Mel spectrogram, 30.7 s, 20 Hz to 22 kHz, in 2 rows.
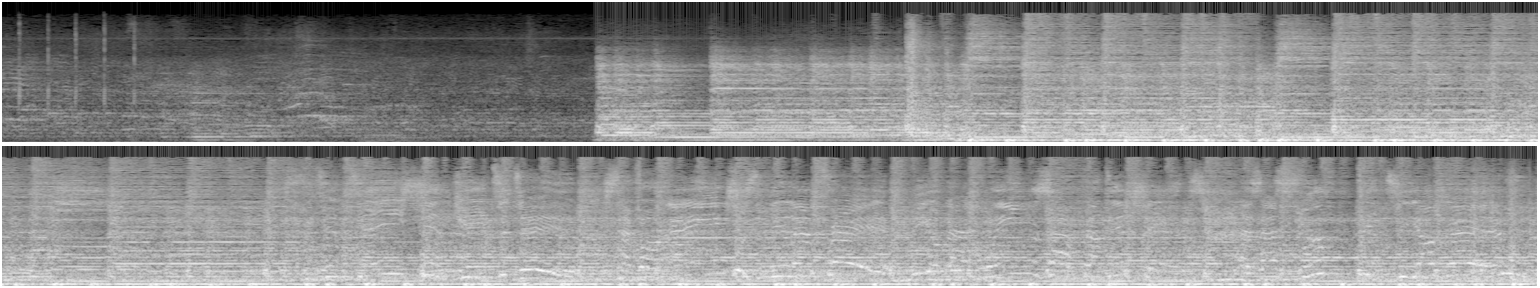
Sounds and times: Blues: 5.9s - 30.7s
Rhythm and blues: 6.0s - 30.7s.

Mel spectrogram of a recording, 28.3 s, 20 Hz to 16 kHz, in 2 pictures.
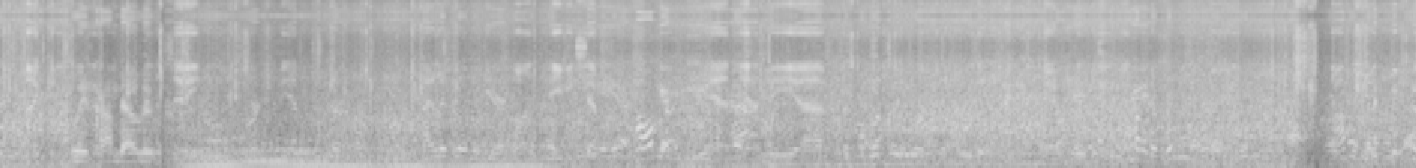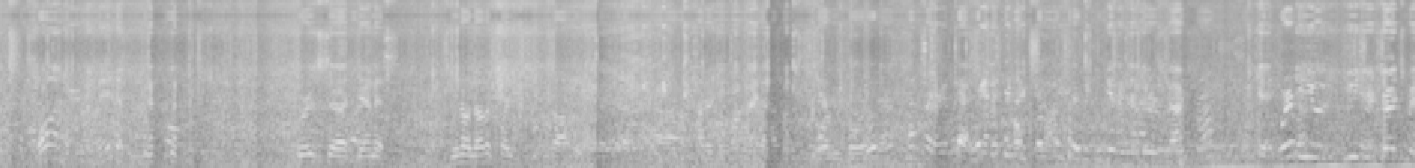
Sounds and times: Speech: 0.0s - 3.6s, 4.2s - 16.3s, 17.0s - 28.3s
Bus: 0.0s - 28.3s.

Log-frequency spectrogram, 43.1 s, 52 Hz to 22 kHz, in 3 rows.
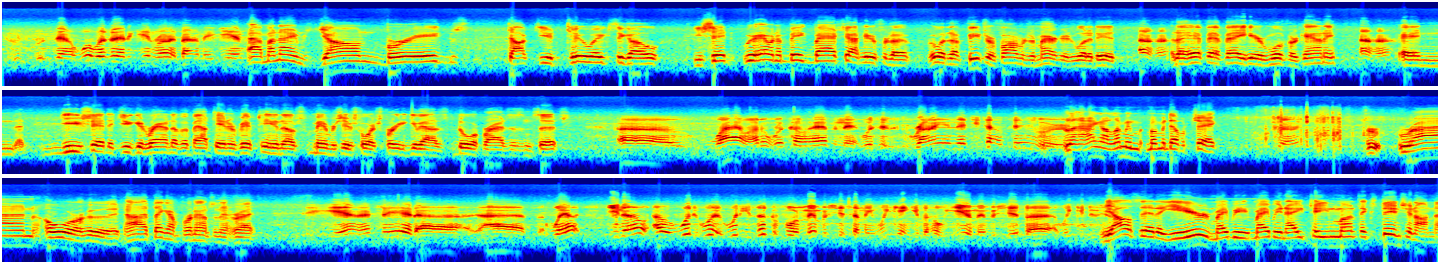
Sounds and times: Speech: 0.0s - 26.5s, 27.1s - 27.4s, 28.0s - 43.0s.

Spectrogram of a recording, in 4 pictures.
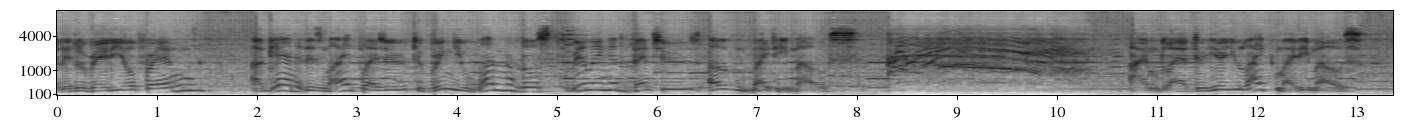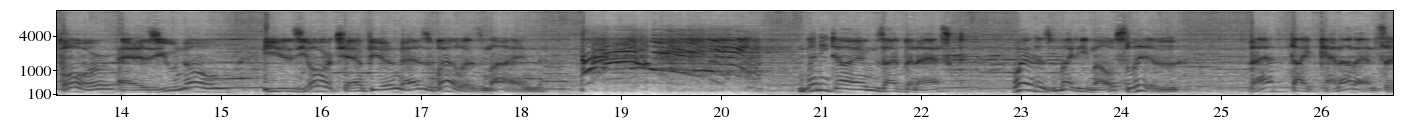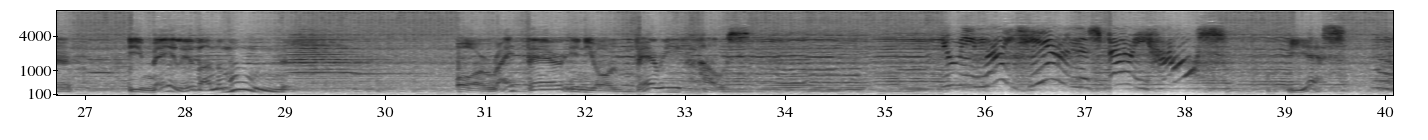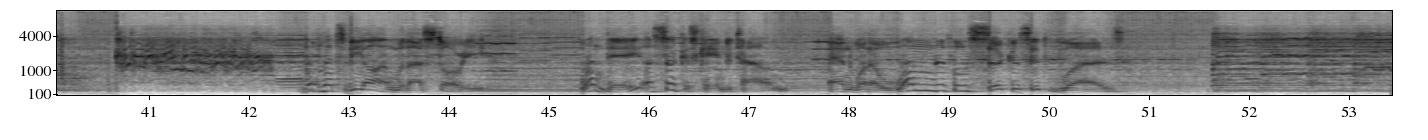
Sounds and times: Speech: 0.0s - 8.0s, 10.7s - 18.2s, 20.8s - 24.6s, 25.3s - 29.0s, 30.7s - 33.7s, 35.6s - 38.4s, 39.0s - 39.6s, 42.5s - 44.4s, 45.3s - 50.8s
Music: 0.0s - 53.4s.

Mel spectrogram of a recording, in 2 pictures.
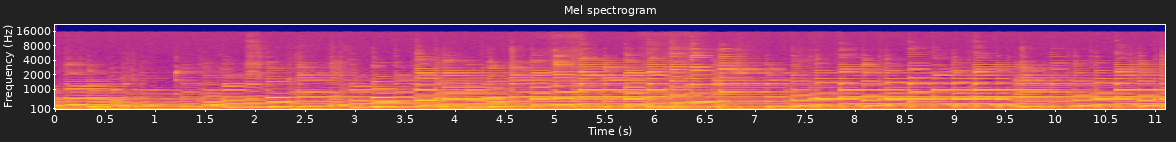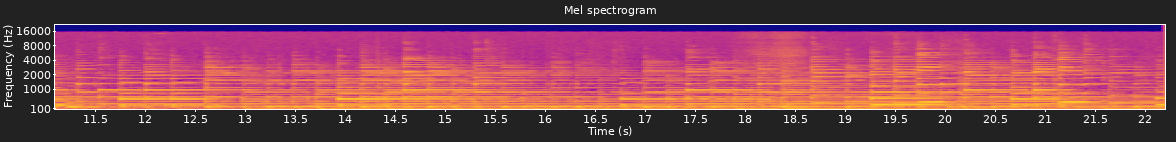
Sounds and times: Guitar: 0.0s - 22.2s.

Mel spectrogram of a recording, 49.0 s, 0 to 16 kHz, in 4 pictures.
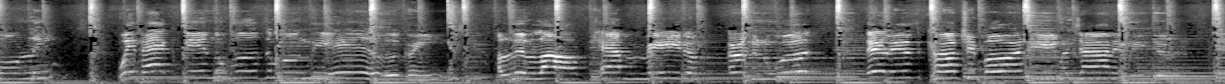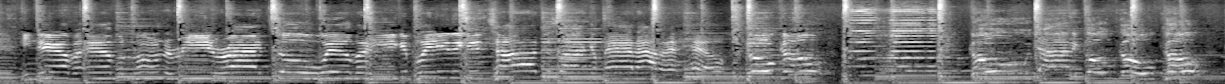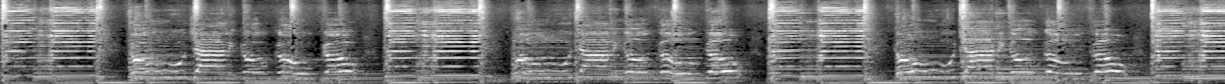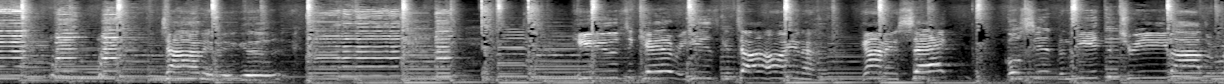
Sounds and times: Singing: 12.4s - 24.7s, 25.8s - 28.8s, 29.6s - 36.4s, 37.8s - 39.7s, 45.4s - 48.9s.

